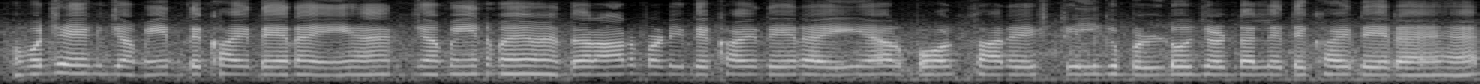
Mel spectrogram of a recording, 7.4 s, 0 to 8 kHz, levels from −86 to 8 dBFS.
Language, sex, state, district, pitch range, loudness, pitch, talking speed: Hindi, female, Bihar, Madhepura, 235-245 Hz, -14 LUFS, 240 Hz, 220 wpm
